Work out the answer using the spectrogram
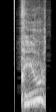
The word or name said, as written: frioul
